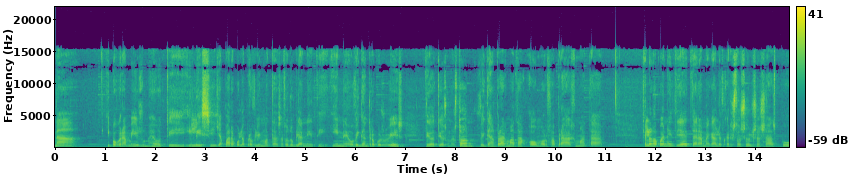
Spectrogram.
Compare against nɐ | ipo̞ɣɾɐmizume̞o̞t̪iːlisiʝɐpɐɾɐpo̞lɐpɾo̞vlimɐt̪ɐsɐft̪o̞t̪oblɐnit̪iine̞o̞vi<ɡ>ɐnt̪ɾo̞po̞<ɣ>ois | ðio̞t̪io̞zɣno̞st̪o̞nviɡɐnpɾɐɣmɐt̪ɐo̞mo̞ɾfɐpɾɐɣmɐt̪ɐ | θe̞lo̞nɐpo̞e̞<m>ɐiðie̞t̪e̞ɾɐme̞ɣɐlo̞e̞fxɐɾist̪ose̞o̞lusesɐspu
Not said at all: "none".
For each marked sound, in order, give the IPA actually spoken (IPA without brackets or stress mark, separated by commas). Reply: ɡ, z, n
